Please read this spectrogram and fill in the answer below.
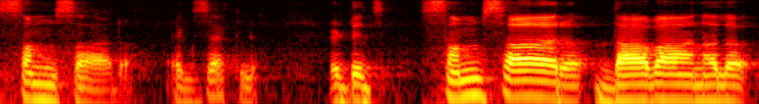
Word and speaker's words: Samsara: Like it is not Shamshara. Although Bangla devotees may pronounce it as Shamshara. It's not Shamshara. It is what? It is Samsara.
